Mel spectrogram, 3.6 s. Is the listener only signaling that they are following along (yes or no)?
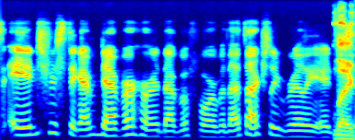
no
